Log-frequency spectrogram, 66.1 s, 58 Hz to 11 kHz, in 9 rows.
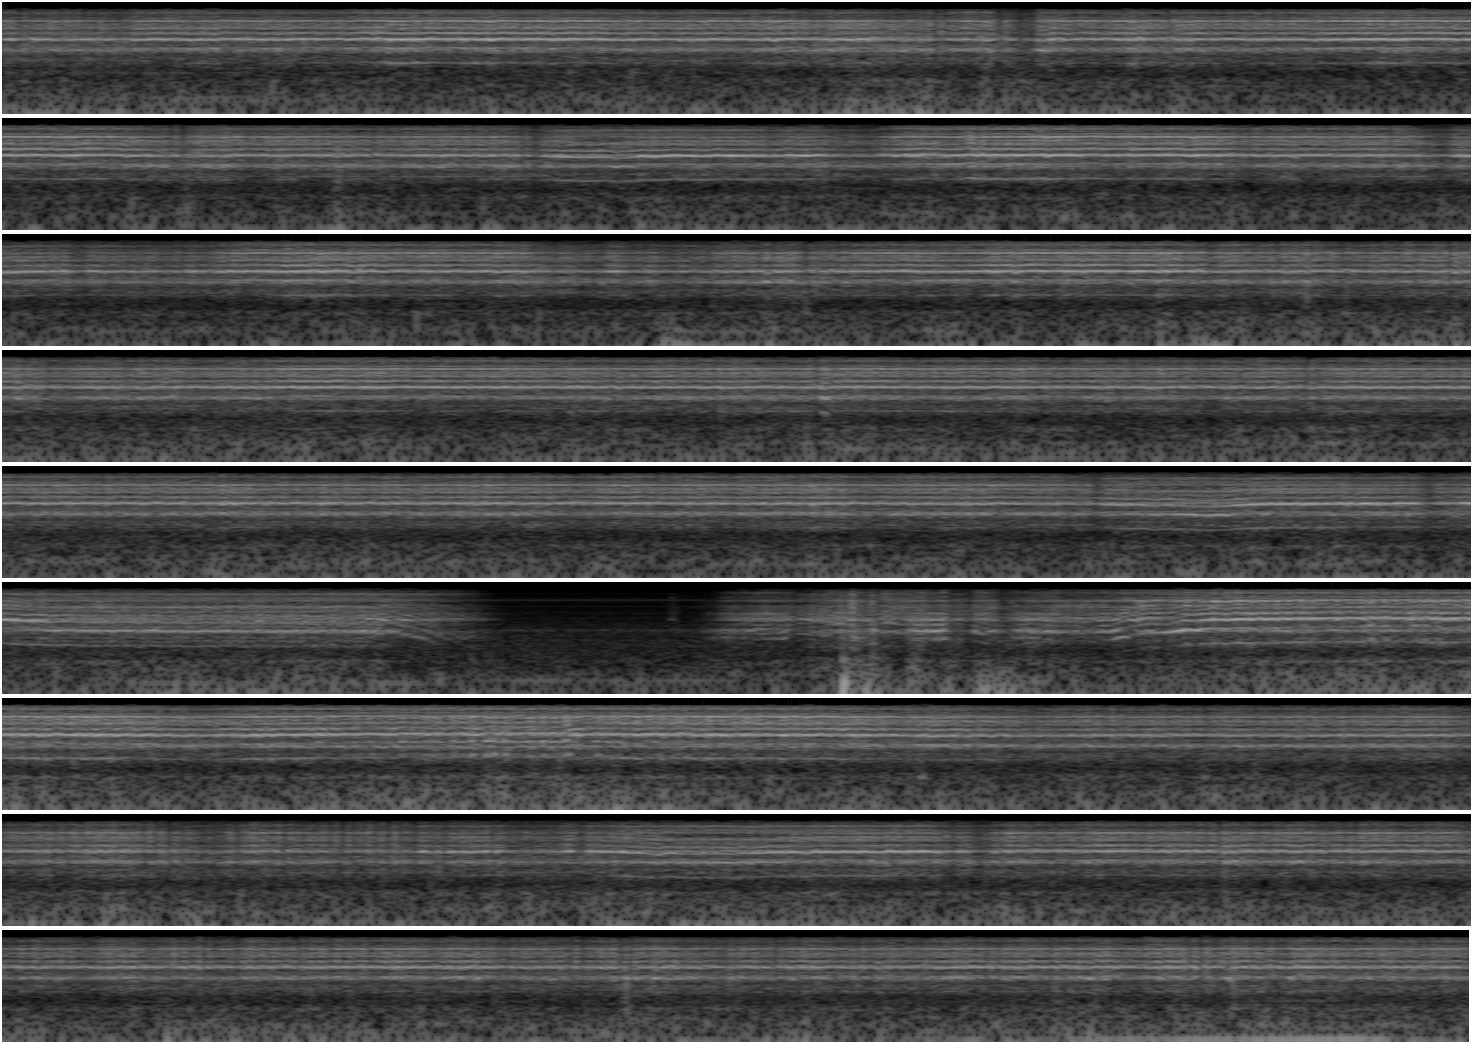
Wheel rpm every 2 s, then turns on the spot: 170, 170, 170, 170, 170, 170, 170, 160, 170, 170, 170, 170, 170, 170, 170, 170, 160, 160, 170, 60, 70, 140, 160, 160, 160, 170, 170, 170, 170, 170, 170, 170, 170.
none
